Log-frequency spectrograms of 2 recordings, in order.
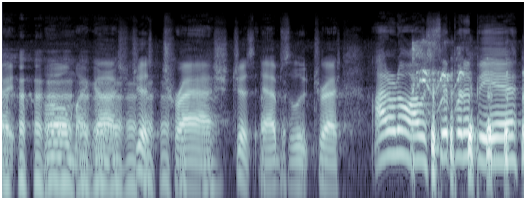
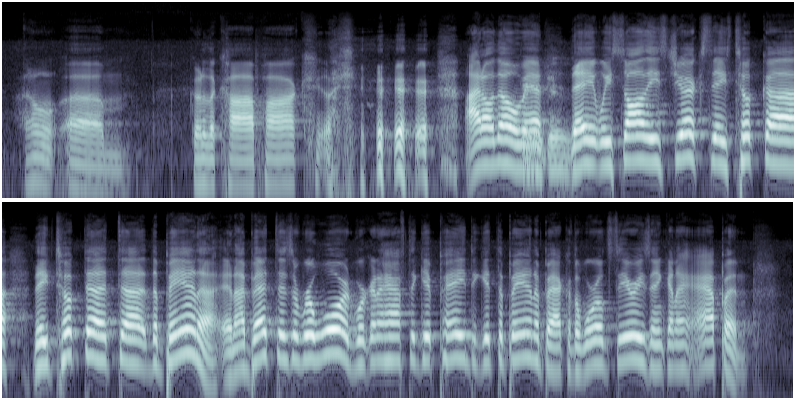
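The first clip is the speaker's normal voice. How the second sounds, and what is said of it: Put-on Boston accent. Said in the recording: “you do your Boston accent”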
